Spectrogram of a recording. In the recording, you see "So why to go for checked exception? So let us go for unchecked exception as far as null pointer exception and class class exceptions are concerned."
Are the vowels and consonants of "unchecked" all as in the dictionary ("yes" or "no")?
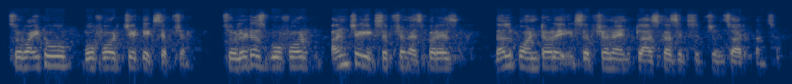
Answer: no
